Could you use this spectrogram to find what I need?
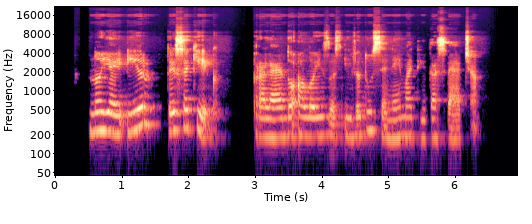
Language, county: Lithuanian, Marijampolė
